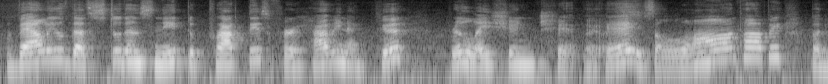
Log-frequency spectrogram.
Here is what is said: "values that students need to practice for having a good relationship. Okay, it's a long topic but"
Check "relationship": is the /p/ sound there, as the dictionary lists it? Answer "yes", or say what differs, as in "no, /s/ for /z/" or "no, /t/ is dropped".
yes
